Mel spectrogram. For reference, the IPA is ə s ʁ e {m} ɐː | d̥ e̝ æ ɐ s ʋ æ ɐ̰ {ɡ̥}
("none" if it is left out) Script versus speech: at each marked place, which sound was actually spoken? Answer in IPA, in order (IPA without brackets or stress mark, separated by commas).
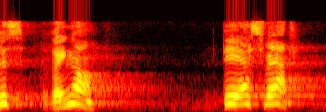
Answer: ŋ, d̥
